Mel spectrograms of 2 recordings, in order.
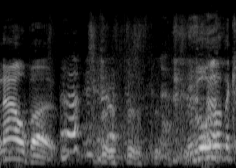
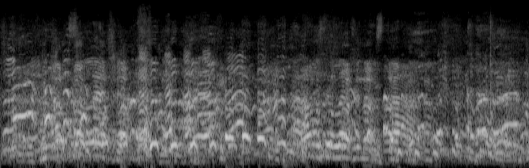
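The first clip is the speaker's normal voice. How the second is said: mock grand pronouncement; slower than usual. Mock-grand line in wedding speech.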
